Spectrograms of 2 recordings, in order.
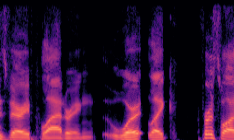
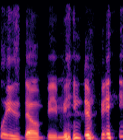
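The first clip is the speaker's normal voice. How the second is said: mock-earnest meek acted pleading; 3 semitones higher than usual. Retelling their own reply to another guy, retelling an earnest plea. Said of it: "the earnestness of it".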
